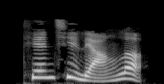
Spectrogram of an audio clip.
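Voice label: Chinese, example sentence; hsk2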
